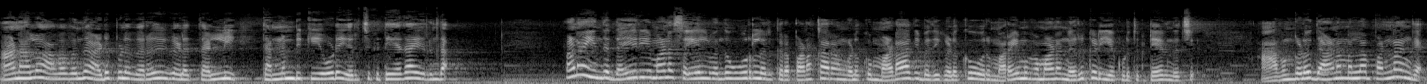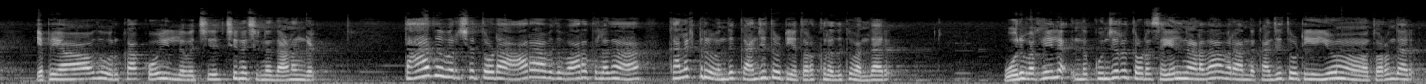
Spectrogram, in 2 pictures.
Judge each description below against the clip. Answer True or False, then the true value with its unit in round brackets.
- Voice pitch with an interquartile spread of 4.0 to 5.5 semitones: True (4.5 semitones)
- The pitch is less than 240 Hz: False (250 Hz)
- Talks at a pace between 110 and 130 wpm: True (115 wpm)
